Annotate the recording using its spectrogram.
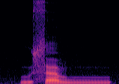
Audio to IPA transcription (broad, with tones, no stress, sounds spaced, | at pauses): u˨ s a˦ β uː˦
